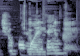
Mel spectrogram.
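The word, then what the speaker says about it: Choupo-Moting: Chupo Moiting.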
